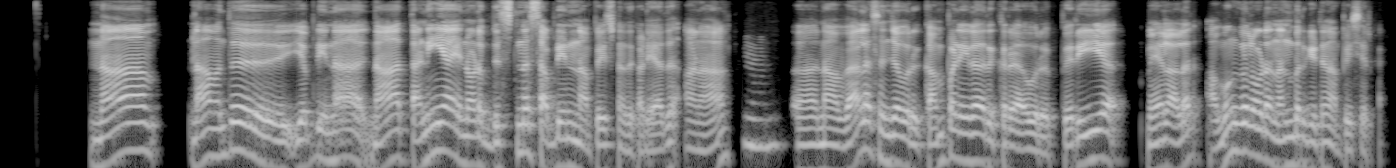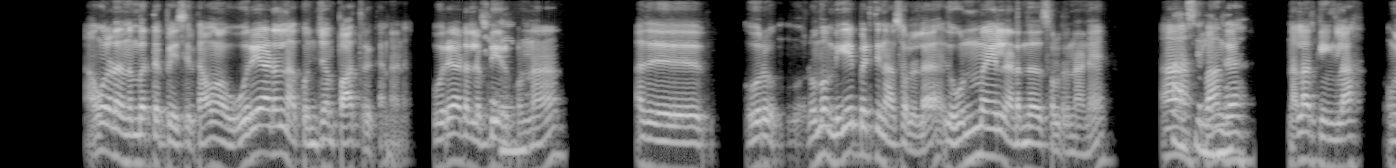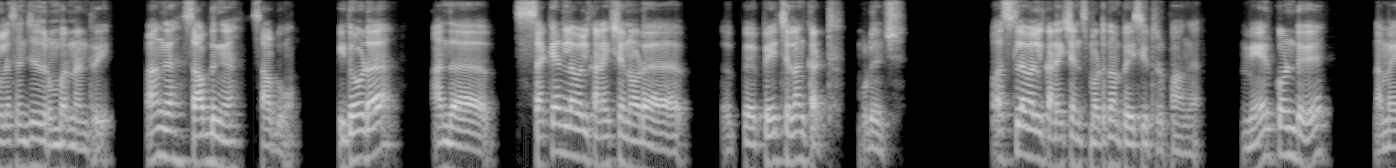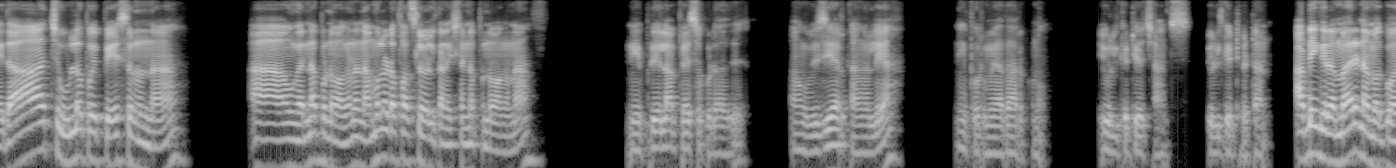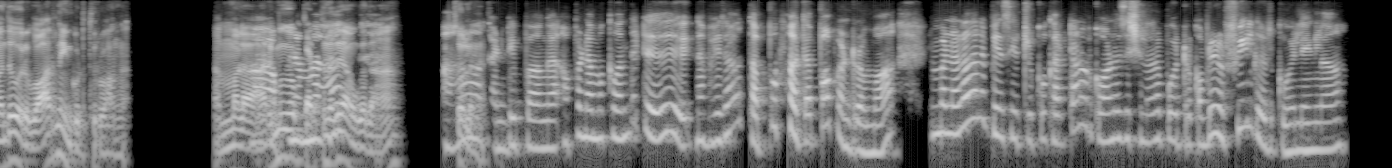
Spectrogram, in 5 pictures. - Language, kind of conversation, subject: Tamil, podcast, புதியவர்களுடன் முதலில் நீங்கள் எப்படி உரையாடலை ஆரம்பிப்பீர்கள்?
- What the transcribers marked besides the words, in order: other noise; in English: "பிசினஸ்"; in English: "செகண்ட் லெவல் கனெக்ஷன்"; in English: "பர்ஸ்ட் லெவல் கனெக்ஷன்ஸ்"; in English: "ஃபர்ஸ்ட் லெவல் கனெக்ஷன்"; put-on voice: "நீ இப்பிடியெல்லாம் பேசக்கூடாது. அவுங்க பிசியா … கெட் யூர் டர்ன்"; in English: "யூ வில் கெட் யூர் சான்ஸ், யூ வில் கெட் யூர் டர்ன்"; in English: "வார்னிங்"; in English: "கான்வர்சேஷன்"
